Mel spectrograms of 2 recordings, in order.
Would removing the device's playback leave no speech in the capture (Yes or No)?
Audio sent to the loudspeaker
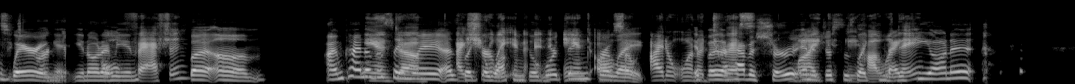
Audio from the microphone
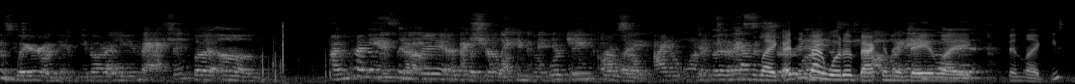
No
